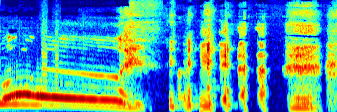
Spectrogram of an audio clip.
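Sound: people imitating wolf howls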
